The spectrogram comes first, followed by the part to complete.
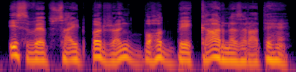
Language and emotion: Urdu, disgusted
